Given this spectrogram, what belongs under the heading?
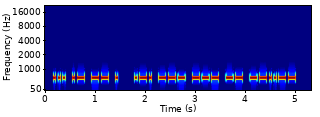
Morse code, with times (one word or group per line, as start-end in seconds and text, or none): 0.2-1.5 SAME
1.8-5.0 ROOM,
